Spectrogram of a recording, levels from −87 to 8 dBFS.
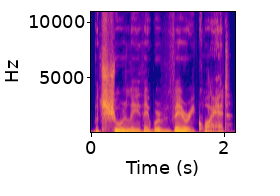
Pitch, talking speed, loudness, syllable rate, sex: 90 Hz, 165 wpm, -15 LUFS, 5.0 syllables/s, male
